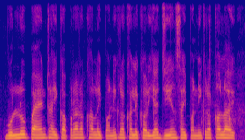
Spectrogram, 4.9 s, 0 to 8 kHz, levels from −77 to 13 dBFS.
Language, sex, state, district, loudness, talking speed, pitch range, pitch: Bajjika, male, Bihar, Vaishali, -15 LUFS, 185 wpm, 150-160 Hz, 155 Hz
